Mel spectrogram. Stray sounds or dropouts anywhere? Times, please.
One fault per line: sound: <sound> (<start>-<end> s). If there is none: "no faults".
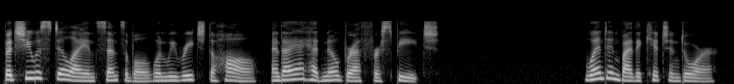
no faults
